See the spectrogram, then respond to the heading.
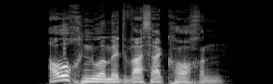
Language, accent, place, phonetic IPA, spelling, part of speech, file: German, Germany, Berlin, [ˈaʊ̯x nuːɐ̯ mɪt ˈvasɐ ˈkɔxn̩], auch nur mit Wasser kochen, phrase, De-auch nur mit Wasser kochen.ogg
- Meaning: to put one's pants on one leg at a time (indicating that others are not performing better, are not superior, are nothing special)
